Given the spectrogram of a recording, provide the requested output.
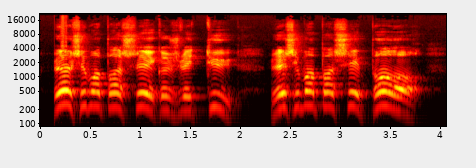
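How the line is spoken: Harsh barking. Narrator (French): aboya Chrysler, écueillement

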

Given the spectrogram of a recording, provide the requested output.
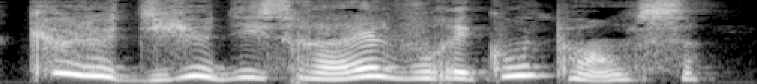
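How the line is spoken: Relieved exclamation. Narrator (French): s'écria le Juif grandement soulagé

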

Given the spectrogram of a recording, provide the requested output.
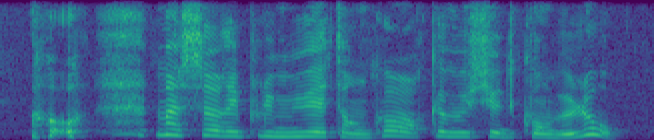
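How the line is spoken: Laughing young man. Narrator (French): dit le jeune député en riant

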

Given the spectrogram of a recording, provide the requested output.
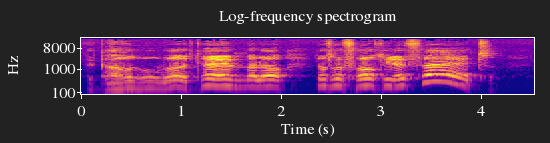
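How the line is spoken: Exclaiming. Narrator (French): s'écria-t-il

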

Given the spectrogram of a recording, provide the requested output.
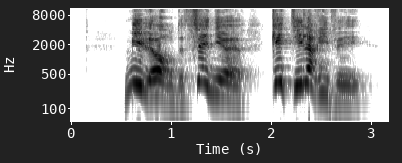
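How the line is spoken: Exclaiming. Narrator (French): s'exclama Geoffroy

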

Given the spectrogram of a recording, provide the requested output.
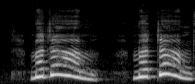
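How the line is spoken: Shouting. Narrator (French): cria Clémence

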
